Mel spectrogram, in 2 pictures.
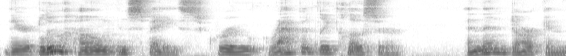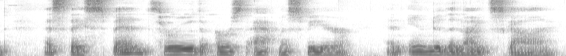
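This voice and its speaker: A deep-voiced man narrates a storybook at a slow, measured pace. His delivery is gentle, suited to bedtime, with a gravelly fry in the voice. It is scripted narration. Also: lively intonation. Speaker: author reading own story. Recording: roomy, echoey sound.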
